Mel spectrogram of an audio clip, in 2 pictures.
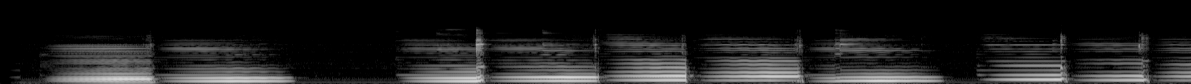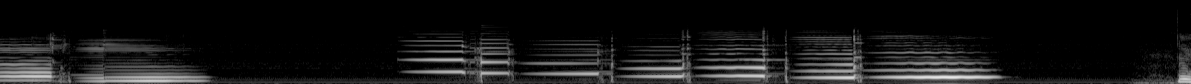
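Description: Guitar notes with the initial attack removed, each one swelling in softly like a bowed tone, played one after another in a slow melodic line with a short pause midway.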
